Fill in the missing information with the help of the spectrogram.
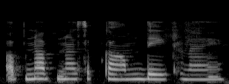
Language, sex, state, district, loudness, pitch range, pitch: Hindi, female, Maharashtra, Pune, -28 LUFS, 230-250 Hz, 240 Hz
